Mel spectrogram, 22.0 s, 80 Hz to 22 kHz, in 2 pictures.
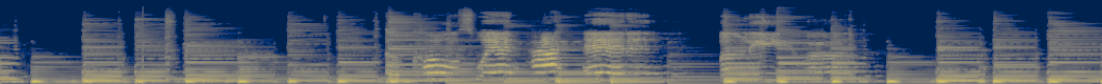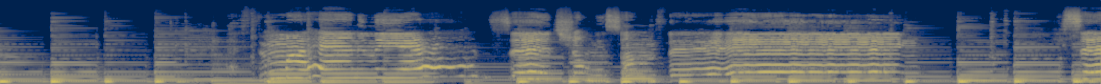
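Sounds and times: acoustic guitar strumming: 0:00.0 - 0:22.0
wordless vocal with vibrato: 0:04.2 - 0:08.6, 0:13.3 - 0:20.2, 0:21.6 - 0:22.0.

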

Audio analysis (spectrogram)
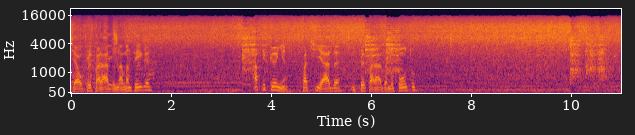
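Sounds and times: meat sizzling on a griddle: 0:00.6 - 0:11.0.

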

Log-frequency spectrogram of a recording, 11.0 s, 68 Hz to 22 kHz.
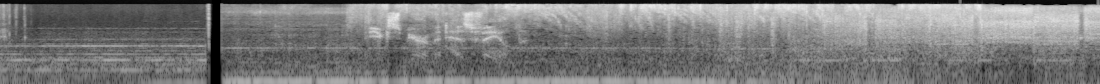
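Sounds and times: loud steady low hum: 0:02.2 - 0:10.9
person speaking: 0:03.5 - 0:05.4.

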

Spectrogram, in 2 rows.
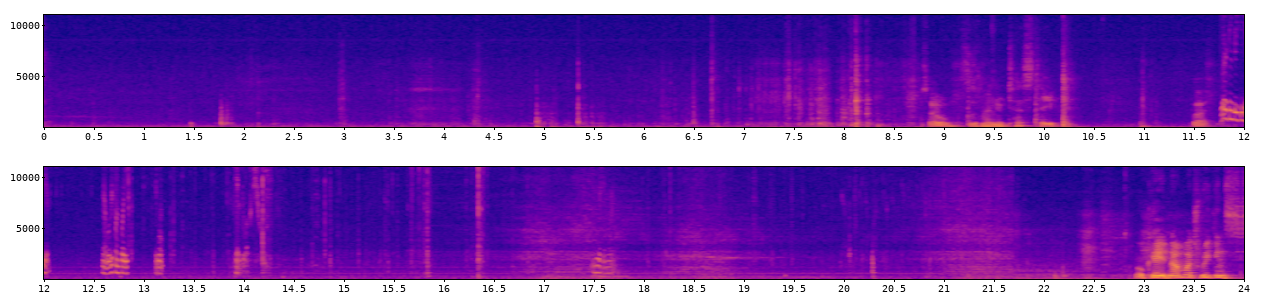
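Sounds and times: quiet mechanism whirr: 0:08.8 - 0:24.0
mumbled voice: 0:11.8 - 0:12.9.

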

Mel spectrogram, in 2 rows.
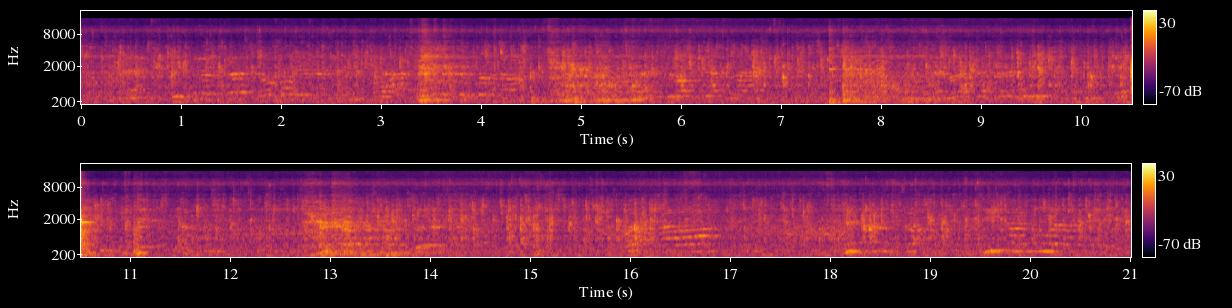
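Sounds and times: food deep-frying in hot oil: 0:00.0 - 0:21.0
spoon clinking against pan: 0:10.4 - 0:10.8
metal spoon stirring: 0:10.5 - 0:10.7.

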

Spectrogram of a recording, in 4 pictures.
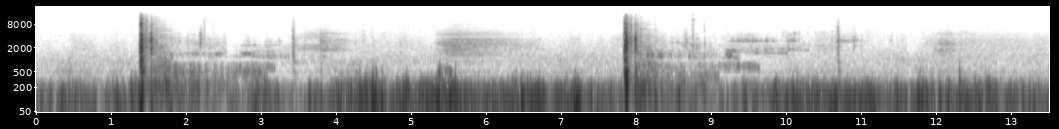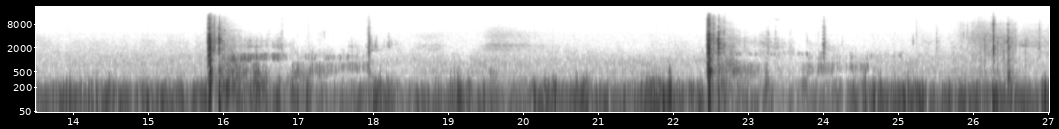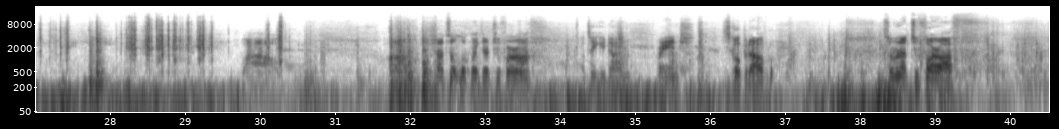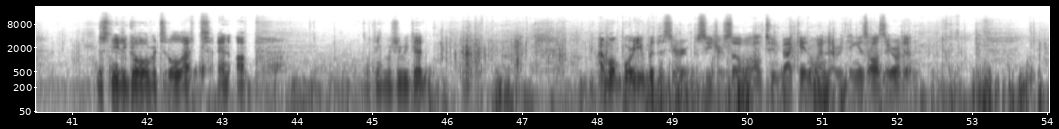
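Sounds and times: gunshots: 0:01.4 - 0:02.4, 0:07.8 - 0:08.6, 0:15.8 - 0:16.6, 0:22.5 - 0:23.2
gun handling clicks and rattles: 0:26.0 - 0:30.8.

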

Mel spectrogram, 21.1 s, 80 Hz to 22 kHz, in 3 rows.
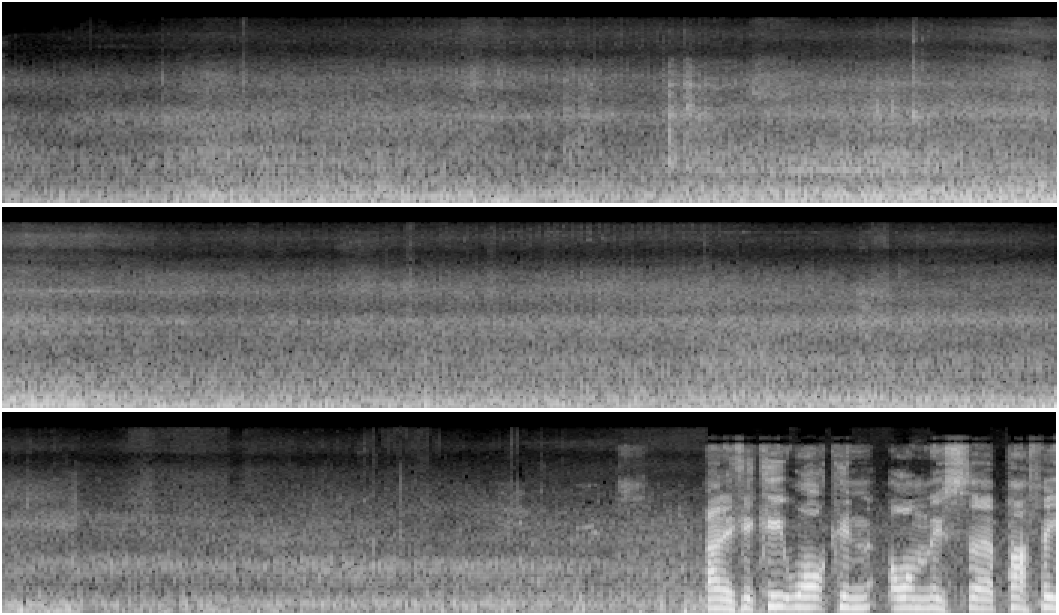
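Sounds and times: vehicle passing close by: 0:00.0 - 0:18.9
cars running along street: 0:00.0 - 0:21.0.

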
